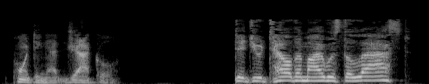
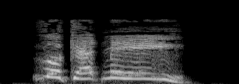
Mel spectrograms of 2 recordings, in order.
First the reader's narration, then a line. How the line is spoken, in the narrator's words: the Claymaster roared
